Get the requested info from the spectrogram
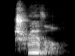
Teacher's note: Yes, the first syllable is stressed, the TRA, travel. The last syllable with L at the end is not stressed.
